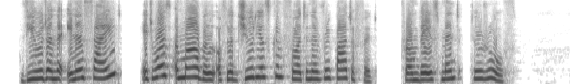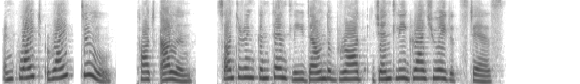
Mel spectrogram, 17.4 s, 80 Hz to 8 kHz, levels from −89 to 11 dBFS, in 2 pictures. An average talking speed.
No: slow, 120 wpm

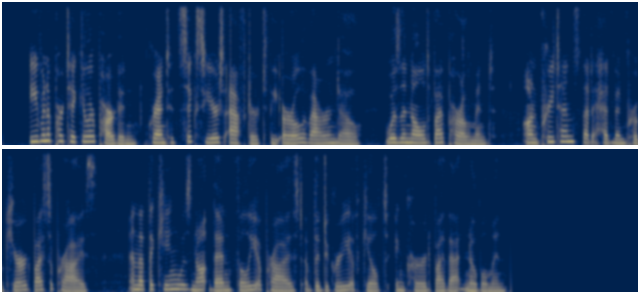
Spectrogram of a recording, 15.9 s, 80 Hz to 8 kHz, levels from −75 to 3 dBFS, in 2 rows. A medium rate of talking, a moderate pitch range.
Yes: average, 165 wpm; average, 3.4 semitones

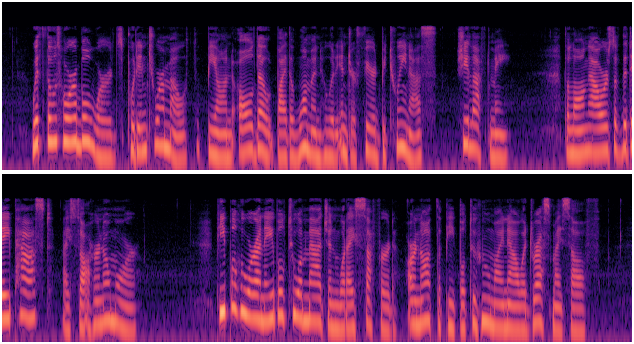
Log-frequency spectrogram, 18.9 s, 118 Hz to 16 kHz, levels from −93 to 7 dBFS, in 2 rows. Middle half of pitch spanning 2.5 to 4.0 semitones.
No: average, 4.6 semitones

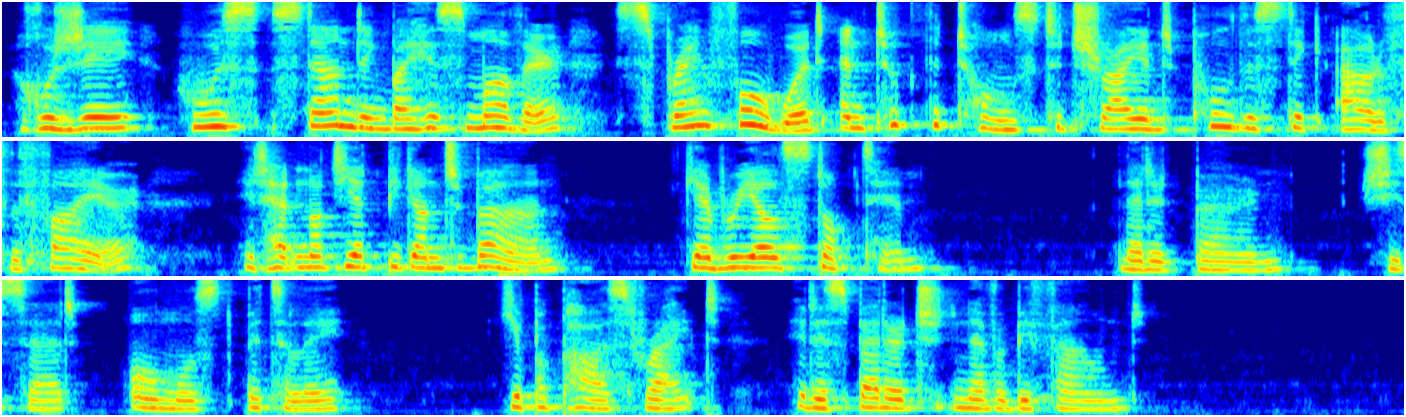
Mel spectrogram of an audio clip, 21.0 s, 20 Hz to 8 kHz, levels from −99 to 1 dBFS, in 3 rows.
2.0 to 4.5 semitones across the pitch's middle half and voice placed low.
No: average, 4.0 semitones; high, 215 Hz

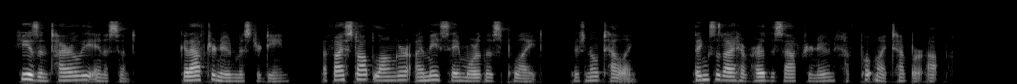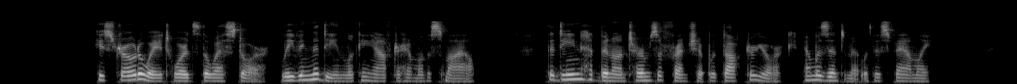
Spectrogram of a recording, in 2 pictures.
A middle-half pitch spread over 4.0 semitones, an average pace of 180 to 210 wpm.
Yes: average, 4.4 semitones; average, 195 wpm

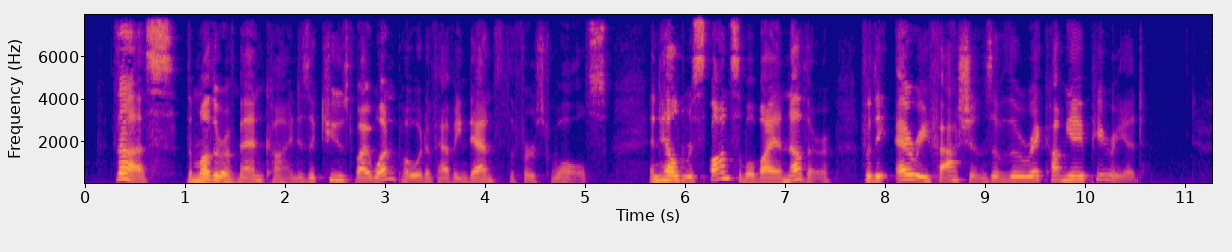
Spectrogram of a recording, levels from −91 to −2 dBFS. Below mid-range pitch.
No: medium, 180 Hz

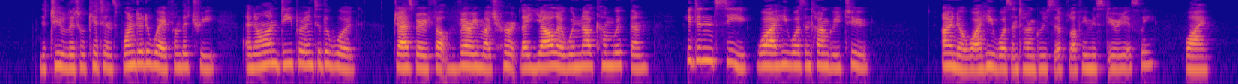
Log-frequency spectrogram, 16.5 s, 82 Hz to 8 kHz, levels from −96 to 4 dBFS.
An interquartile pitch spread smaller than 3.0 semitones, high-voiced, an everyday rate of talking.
Yes: narrow, 2.5 semitones; high, 210 Hz; average, 165 wpm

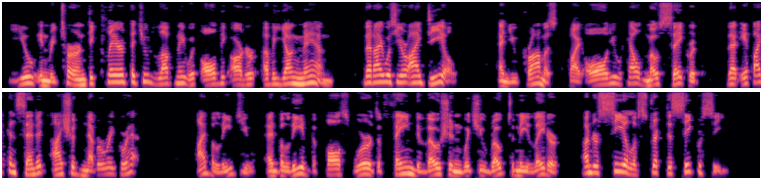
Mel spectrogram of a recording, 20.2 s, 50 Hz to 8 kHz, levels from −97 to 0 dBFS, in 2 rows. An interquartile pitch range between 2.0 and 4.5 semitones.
No: average, 5.0 semitones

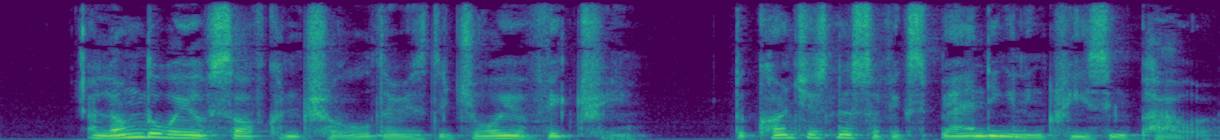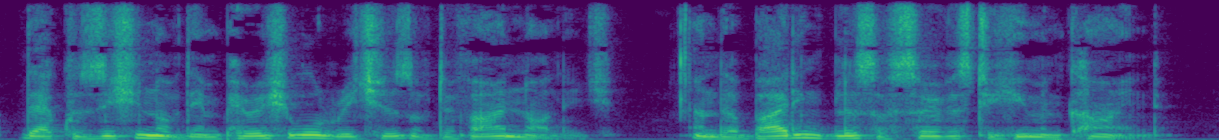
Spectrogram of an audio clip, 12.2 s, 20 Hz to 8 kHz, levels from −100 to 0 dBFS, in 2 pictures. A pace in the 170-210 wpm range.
Yes: average, 175 wpm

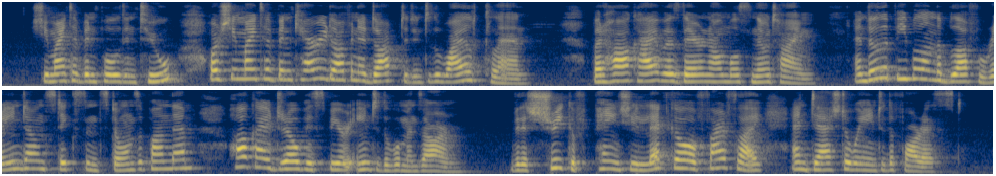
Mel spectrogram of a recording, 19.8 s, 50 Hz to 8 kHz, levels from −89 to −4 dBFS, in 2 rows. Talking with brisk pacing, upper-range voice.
Yes: fast, 210 wpm; high, 235 Hz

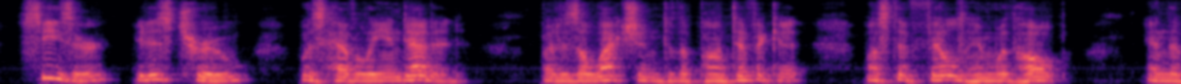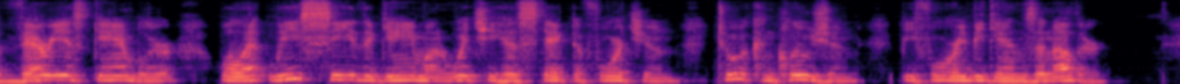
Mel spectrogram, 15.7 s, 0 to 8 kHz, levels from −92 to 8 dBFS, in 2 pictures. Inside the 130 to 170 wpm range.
Yes: average, 165 wpm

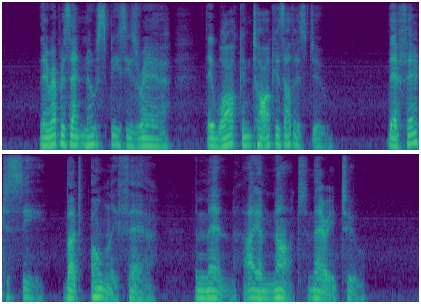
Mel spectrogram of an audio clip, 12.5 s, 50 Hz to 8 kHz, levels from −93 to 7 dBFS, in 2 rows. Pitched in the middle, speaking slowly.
No: low, 110 Hz; slow, 125 wpm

